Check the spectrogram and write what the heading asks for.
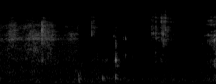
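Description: Two people biting into and chewing air-fried breaded mac and cheese bites: faint mouth sounds with a few small crunches about halfway through and again shortly after.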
